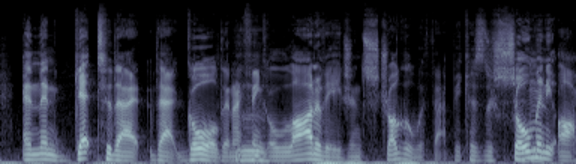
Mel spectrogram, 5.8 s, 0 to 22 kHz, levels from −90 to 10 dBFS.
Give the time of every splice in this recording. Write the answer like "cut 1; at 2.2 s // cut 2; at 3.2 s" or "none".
none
